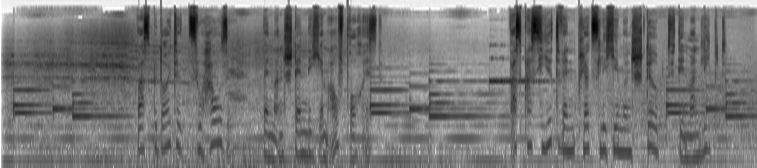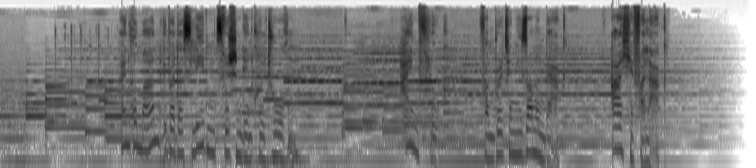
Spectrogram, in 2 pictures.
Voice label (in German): narrator Buchtrailer; Heimflug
